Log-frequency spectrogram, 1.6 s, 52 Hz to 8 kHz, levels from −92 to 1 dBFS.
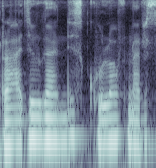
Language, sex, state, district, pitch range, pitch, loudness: Telugu, male, Karnataka, Bellary, 110-120 Hz, 120 Hz, -16 LUFS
